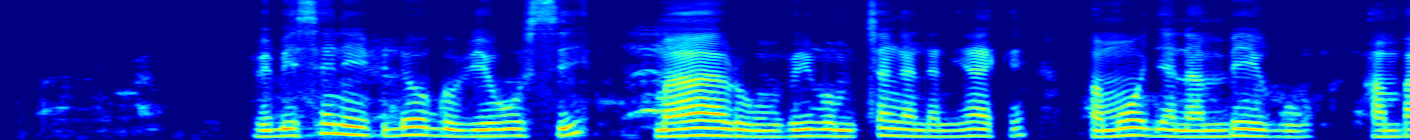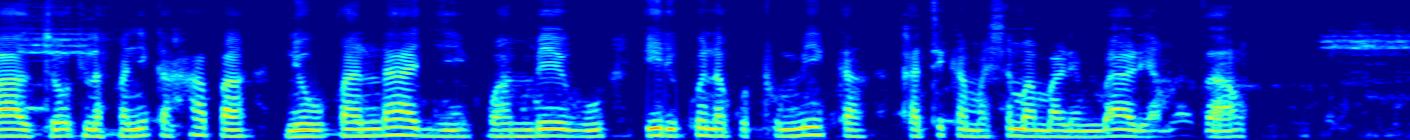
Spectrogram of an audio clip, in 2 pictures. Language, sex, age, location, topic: Swahili, male, 25-35, Dar es Salaam, agriculture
